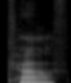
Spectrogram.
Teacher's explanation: kaf comes from the front of the uvula, up there by the palate of our mouth, by the roof of our mouth, where it is not soft and meaty, but rather it is solid, it is hard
